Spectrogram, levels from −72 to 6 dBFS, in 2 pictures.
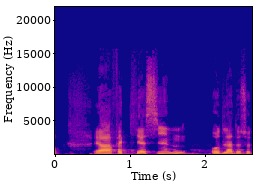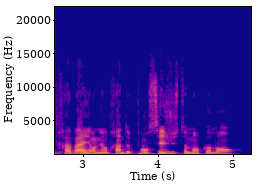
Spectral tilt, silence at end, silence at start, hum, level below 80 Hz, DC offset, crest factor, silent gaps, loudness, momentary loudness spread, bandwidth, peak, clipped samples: -5.5 dB/octave; 0.25 s; 0 s; none; -36 dBFS; under 0.1%; 16 dB; none; -19 LUFS; 8 LU; 15.5 kHz; -2 dBFS; under 0.1%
